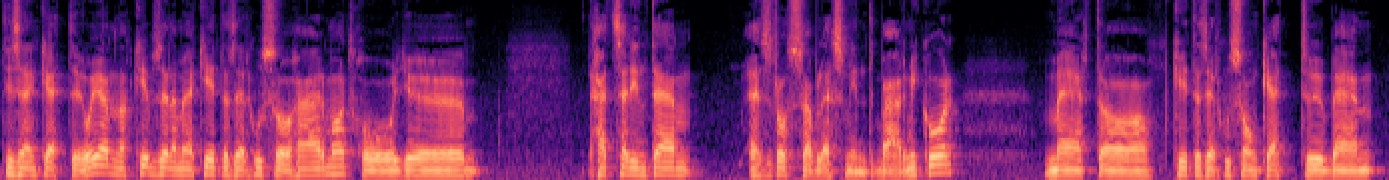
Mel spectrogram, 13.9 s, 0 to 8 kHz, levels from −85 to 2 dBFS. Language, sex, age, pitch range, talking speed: Hungarian, male, 50-69, 90-110 Hz, 70 wpm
